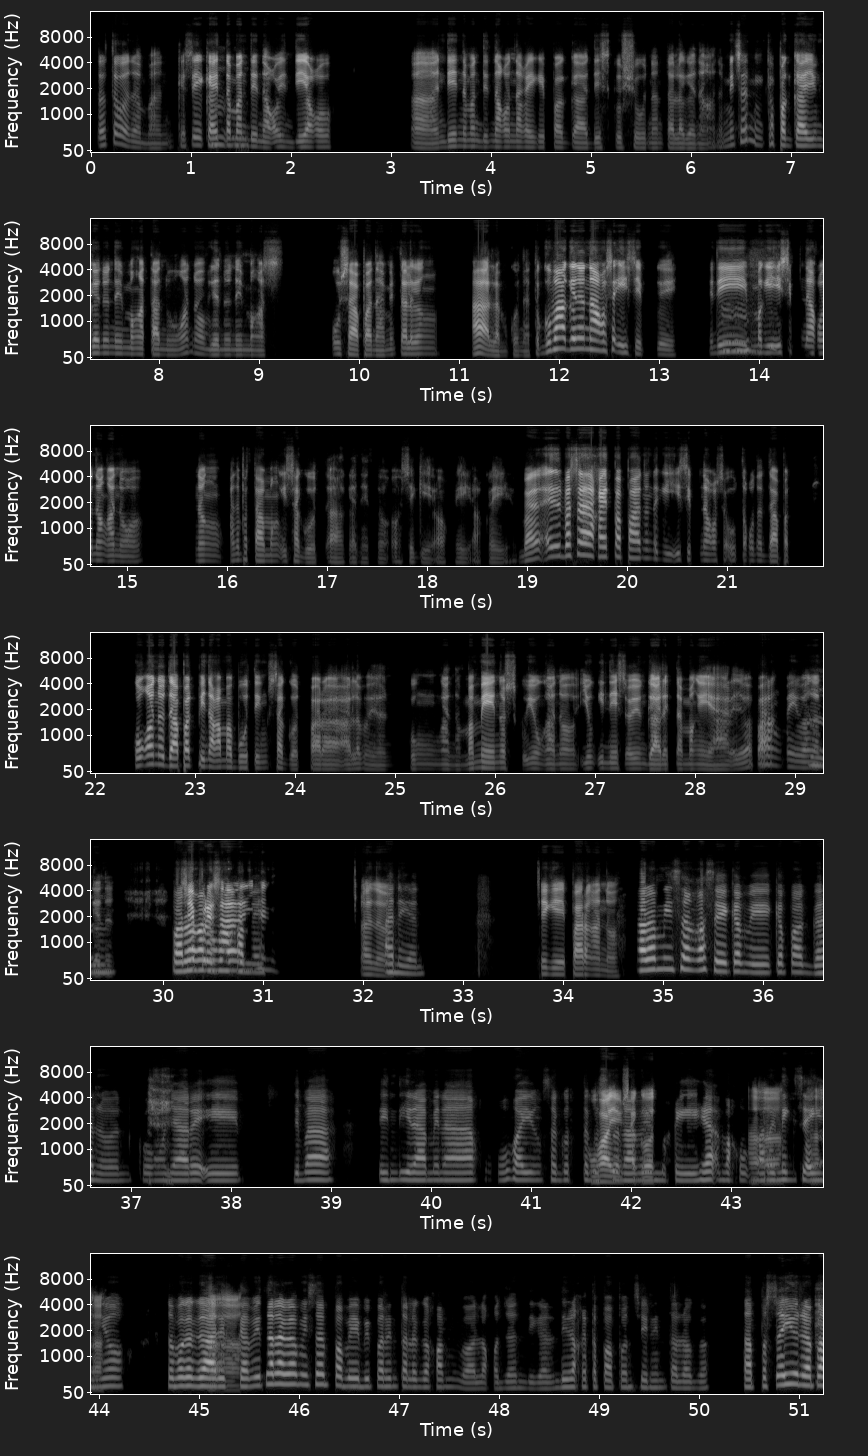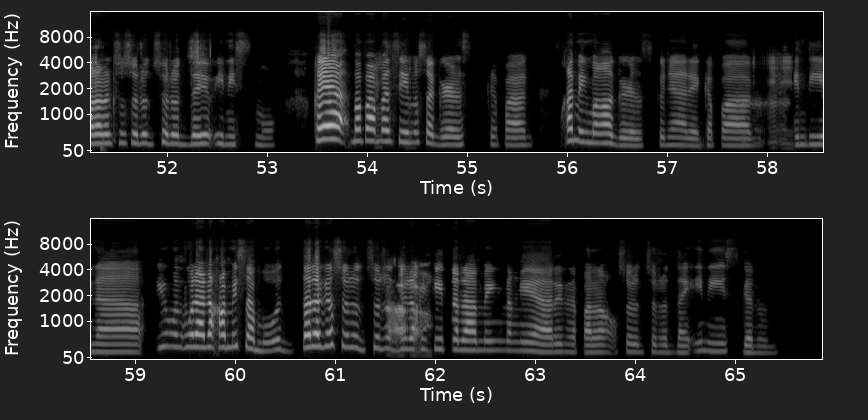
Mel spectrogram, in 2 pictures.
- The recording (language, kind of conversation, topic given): Filipino, unstructured, Ano ang ginagawa mo upang mapanatili ang saya sa relasyon?
- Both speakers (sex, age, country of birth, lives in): female, 30-34, United Arab Emirates, Philippines; male, 35-39, Philippines, Philippines
- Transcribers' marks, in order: chuckle; tapping; other noise; "makuha" said as "makiha"; chuckle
